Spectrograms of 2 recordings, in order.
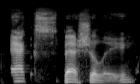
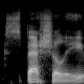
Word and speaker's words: especially: on what I like was especially being uh-huh expecially which I am a guilty person for uh-huh I say especially right mm-hmm the other is nucular versus new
